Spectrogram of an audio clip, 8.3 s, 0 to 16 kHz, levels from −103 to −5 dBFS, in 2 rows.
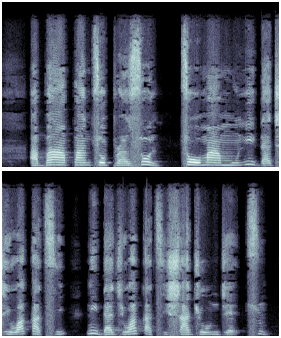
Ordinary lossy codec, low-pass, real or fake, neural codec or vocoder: AAC, 48 kbps; 14.4 kHz; real; none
